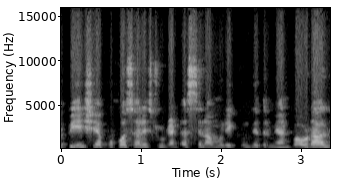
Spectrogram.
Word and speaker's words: السلام: تو یہ السلام بنتا ہے، لیکن جب ہم نے بولنا ہے تو تلفظ میں لام جو ہے سائلنٹ ہو جاتا ہے، تو یہ بنتا ہے السلام۔ تو جب بچے اس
